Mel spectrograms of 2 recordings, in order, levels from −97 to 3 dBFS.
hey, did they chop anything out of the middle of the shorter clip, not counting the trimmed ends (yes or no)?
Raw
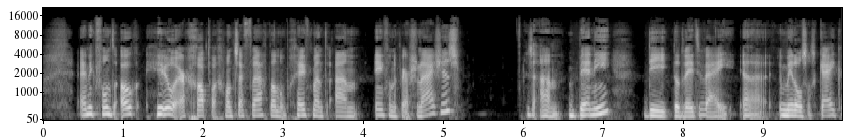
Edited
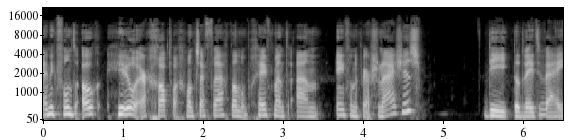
yes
